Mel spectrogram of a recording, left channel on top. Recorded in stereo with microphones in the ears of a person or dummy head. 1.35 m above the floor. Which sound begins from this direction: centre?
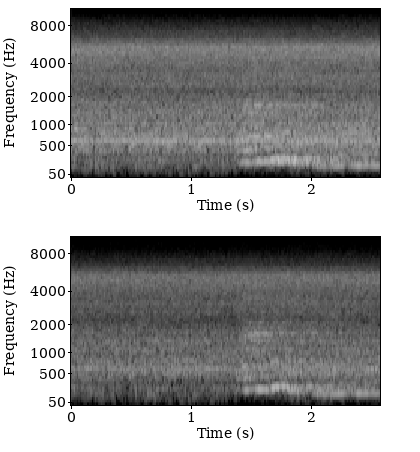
A woman speaking, at 1.4 s.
